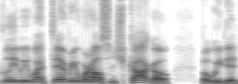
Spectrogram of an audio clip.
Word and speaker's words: Chicago: We were in Chicago last year, which if you know anybody from Chicago, it's one syllable. Chicago. One syllable. Chicago. It's not Chicago.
